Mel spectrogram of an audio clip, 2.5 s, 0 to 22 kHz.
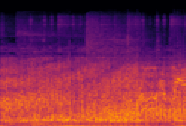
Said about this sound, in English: We have commit and we have liftoff at 2:13. The Saturn V building up to 7.6 million pounds of thrust, and it is clear the tower.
